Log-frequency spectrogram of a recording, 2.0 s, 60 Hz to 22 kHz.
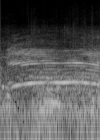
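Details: Dairy cows with calves for sale at Ambari livestock market, Dinajpur, on 24 May; a long, steady, drawn-out lowing tone with rich overtones, lasting about two seconds, under a background of market chatter.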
